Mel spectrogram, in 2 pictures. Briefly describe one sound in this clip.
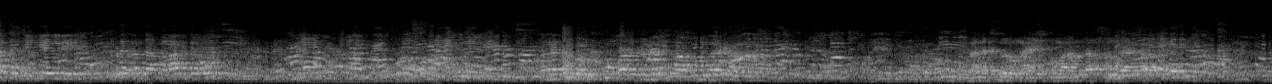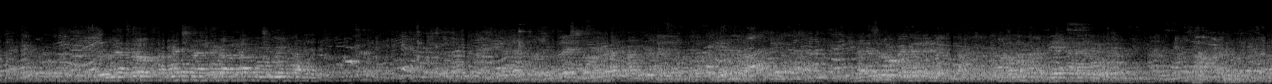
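A young man speaks into a microphone over a loudspeaker.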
